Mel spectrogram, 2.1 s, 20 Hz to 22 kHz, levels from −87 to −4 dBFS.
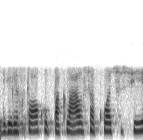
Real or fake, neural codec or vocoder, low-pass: real; none; 7.2 kHz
